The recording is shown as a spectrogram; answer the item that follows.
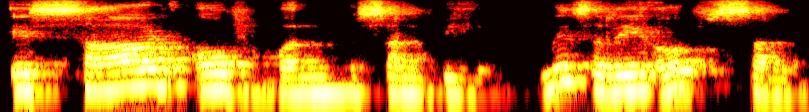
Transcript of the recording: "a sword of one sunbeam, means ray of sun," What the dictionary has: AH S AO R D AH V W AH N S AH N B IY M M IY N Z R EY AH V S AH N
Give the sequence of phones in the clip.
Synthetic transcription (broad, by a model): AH S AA R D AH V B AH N S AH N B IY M M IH Z R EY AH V S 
